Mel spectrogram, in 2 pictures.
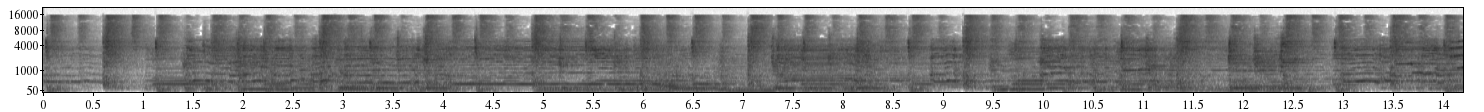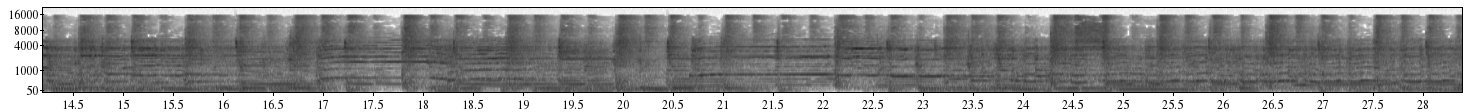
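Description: Live rock band playing with electric guitars to the fore, over bass guitar and drums.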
